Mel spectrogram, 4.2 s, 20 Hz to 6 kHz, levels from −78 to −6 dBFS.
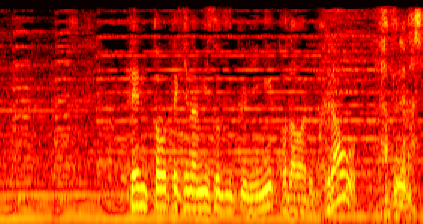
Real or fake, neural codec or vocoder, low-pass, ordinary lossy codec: real; none; 5.4 kHz; AAC, 24 kbps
